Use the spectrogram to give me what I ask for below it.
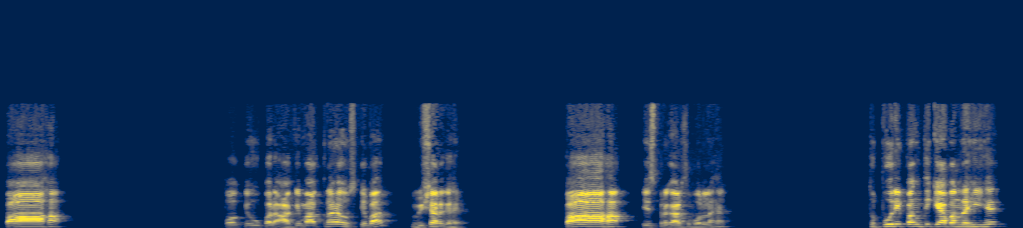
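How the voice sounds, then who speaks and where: A man teaching the recitation of a Sanskrit verse, breaking words into syllables and chanting the lines slowly between quick spoken explanations in Hindi. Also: a little high, a bit bright. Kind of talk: slow syllable-by-syllable recitation lesson.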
